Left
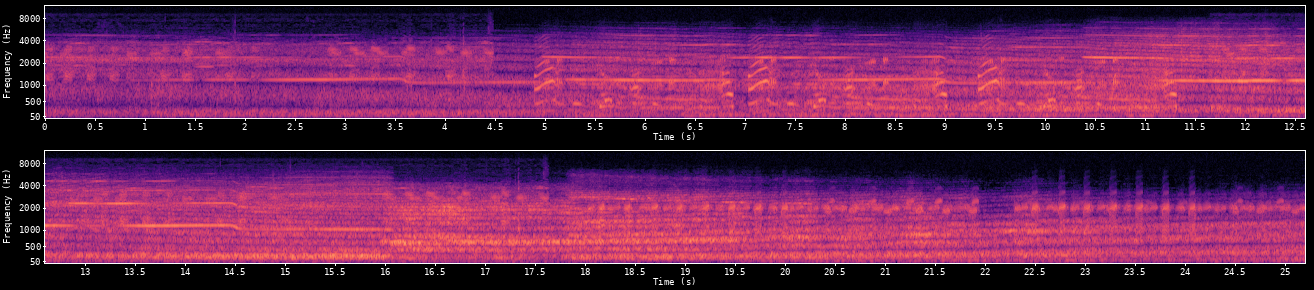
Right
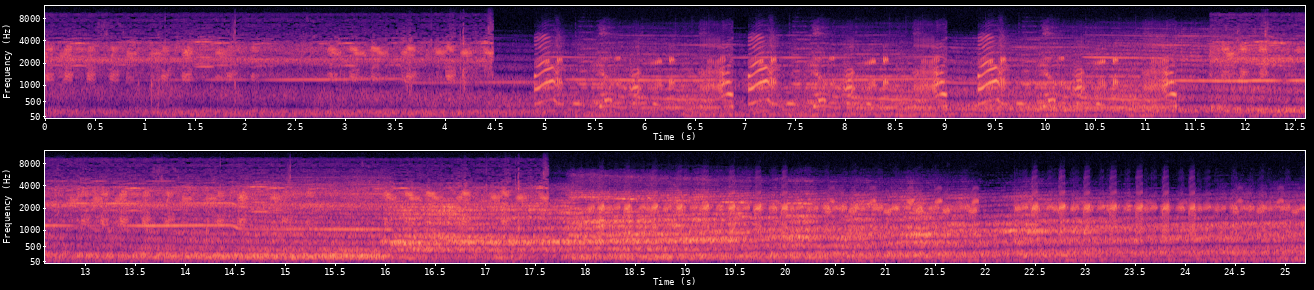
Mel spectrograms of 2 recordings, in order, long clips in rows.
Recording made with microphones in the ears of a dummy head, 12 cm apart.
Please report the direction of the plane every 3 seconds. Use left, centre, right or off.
left, left, left, left, left, centre, right, right, right.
